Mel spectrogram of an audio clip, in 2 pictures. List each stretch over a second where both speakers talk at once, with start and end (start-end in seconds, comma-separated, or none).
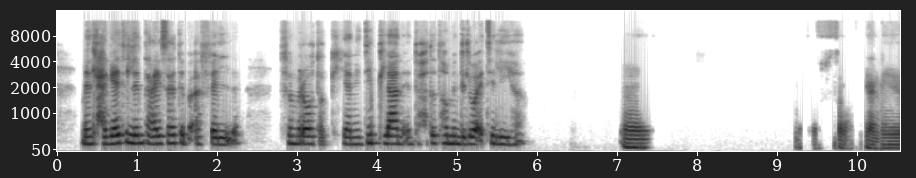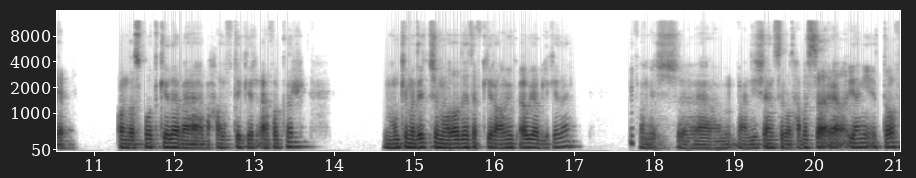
none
